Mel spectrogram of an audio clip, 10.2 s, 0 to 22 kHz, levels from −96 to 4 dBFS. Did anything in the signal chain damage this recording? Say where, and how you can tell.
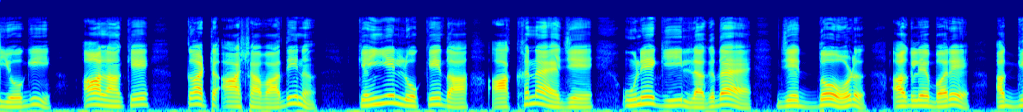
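No, nothing in this speech recording stood out on listening as damage from any stage of the signal chain.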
